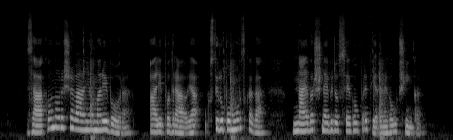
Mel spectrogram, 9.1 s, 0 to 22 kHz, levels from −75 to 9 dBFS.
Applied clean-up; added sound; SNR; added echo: none; Slam / Wood; 19 dB; none.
